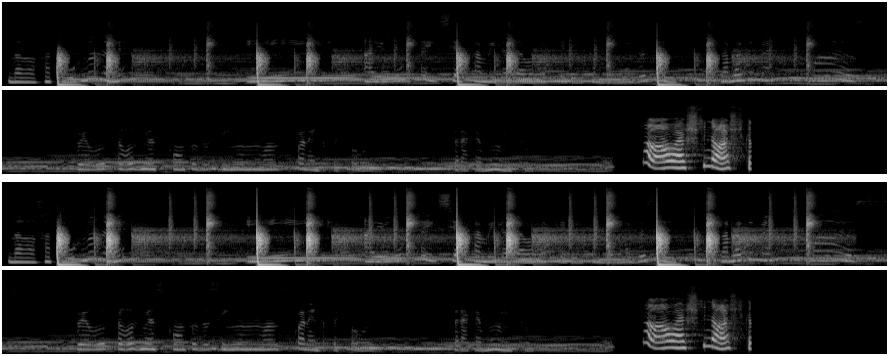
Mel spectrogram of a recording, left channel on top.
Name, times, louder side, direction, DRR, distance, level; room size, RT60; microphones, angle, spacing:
voice 1, 0.1-1.2 2.4-3.3 3.6-8.6 9.6-12.6 13.4-14.2, right 1 dB, 25° right, 1.5 m, -41 dB
sound 1, 0.5-2.1 2.5-4.1 4.5-6.1 6.5-8.1, right 9 dB, 65° right, 0.3 m, -26 dB
sound 2, 0.6-15.0, left 1 dB, 80° left, 6.8 m, -42 dB
voice 2, 15.3-16.3, left 3 dB, 20° left, 0.9 m, -26 dB
head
